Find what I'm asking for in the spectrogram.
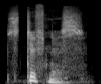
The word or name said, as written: stiffness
